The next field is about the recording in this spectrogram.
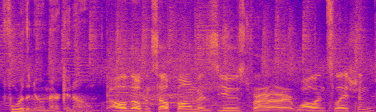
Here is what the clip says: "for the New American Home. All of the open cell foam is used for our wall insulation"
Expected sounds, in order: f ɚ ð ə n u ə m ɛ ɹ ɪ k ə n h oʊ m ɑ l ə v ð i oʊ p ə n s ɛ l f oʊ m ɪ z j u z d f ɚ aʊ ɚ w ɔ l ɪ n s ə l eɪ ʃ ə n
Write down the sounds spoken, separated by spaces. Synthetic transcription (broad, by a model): f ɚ ð ə n u ə m ɛ ɹ ɪ k ə n h oʊ m ɑ l ə v ð i oʊ p ə n s ɛ l f oʊ m ɪ z j u z d f ɚ aʊ ɚ w ɔ l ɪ n s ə l eɪ ʃ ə n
